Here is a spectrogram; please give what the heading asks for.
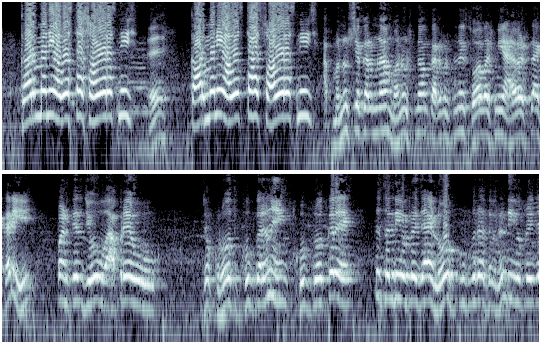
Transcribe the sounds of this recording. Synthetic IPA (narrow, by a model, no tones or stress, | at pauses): kəɾmniəʋəst̪ʰasɔʋəɾəsnid͡ʒ | e | kəɾməniəʋəst̪ʰasɔʋəɾəsnid͡ʒ | a̰pmənʊʃjəkəɾmnamənʊʃnokəɾʋəɾsnesɔʋəɾʃniaʋəst̪ʰakəɾi | pəɳt̪ed͡ʒeũapɾeũ | d͡ʒokɾod̪kʰub̚kəɾenəɦikʰub̚kɾod̪̚kəɾe | t̪osəld̪iʋəpɾed͡ʒaeloɡ̚kʰubkəɾet̪od͡ʒəld̪iʋəpɾed͡ʒ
